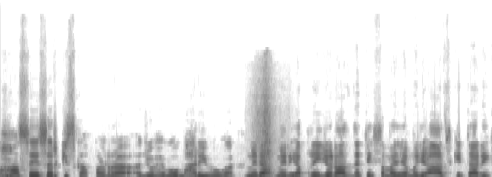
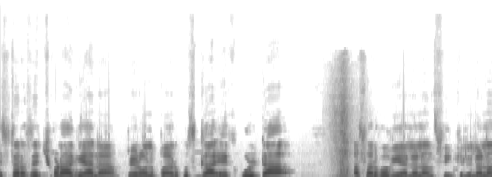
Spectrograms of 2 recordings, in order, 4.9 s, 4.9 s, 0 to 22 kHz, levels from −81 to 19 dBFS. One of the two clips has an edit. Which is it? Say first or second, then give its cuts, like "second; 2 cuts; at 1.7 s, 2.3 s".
first; 1 cut; at 2.4 s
